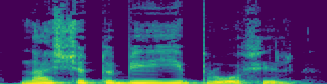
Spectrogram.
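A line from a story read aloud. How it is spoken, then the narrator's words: Asking while laughing. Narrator (Ukrainian): питала і сміялася я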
